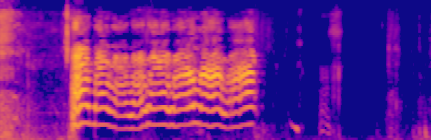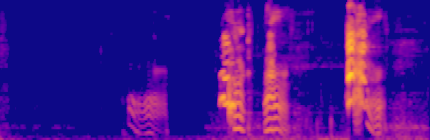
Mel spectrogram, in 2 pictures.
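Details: Four-month-old female merle Chihuahua puppy newly brought home, 'talking' with a long wavering whine lasting about two seconds, then faint short whimpers and a few sharp high yelps near the end.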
